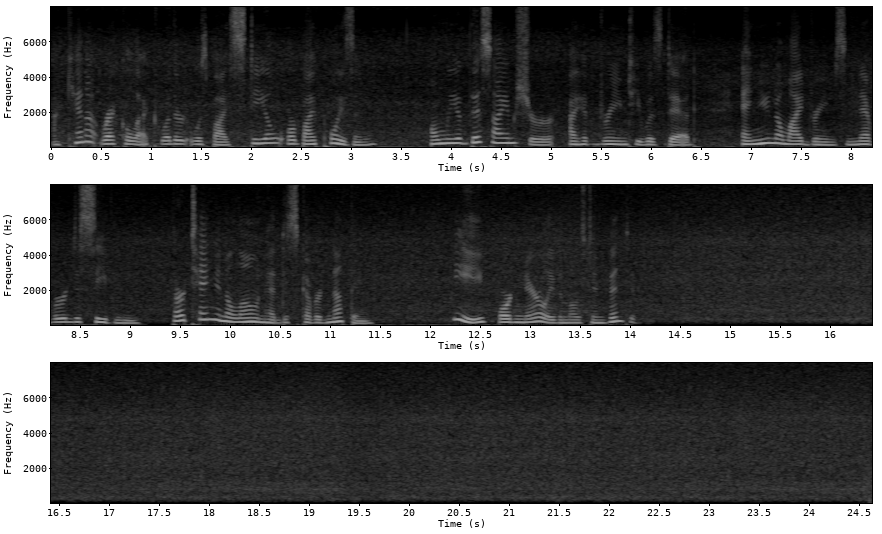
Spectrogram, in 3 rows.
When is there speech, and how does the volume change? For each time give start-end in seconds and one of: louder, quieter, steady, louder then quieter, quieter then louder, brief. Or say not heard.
0.0-14.1 steady.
